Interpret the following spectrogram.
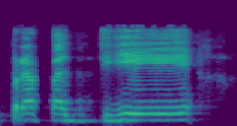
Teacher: There is a Dvitvam. D is doubling. Prapadye. A is always a Dirgha in Sanskrit.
